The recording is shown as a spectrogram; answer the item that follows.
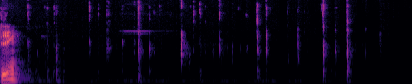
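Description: Faint typing on a computer keyboard: about ten separate keystrokes, irregularly spaced, as a short line is typed.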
